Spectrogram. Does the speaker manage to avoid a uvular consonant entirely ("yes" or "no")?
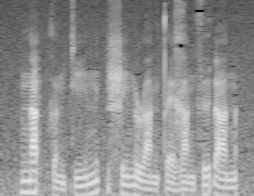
yes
